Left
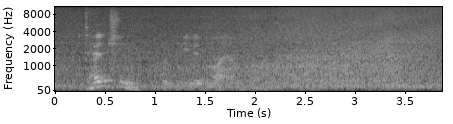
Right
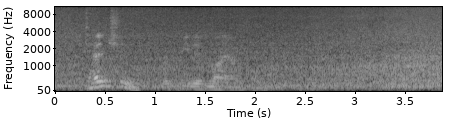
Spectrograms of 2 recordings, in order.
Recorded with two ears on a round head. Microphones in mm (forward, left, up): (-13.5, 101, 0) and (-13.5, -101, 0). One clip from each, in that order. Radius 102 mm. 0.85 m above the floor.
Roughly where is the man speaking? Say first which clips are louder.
Left 1 dB; left.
